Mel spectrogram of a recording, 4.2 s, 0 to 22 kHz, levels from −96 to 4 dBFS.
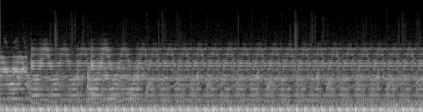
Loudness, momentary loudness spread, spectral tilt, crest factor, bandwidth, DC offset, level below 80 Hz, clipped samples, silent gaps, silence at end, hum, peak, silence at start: -30 LUFS; 2 LU; -7 dB/octave; 14 dB; 5.4 kHz; under 0.1%; -28 dBFS; under 0.1%; none; 0 s; none; -12 dBFS; 0 s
